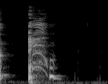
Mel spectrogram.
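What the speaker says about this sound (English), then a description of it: "even the coughing" A single sharp cough, close and fairly loud, followed by a short trailing breathy rasp, with quiet background before and after.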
